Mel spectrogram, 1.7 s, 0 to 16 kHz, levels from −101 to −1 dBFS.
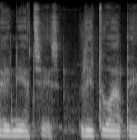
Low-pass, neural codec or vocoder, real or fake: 14.4 kHz; codec, 44.1 kHz, 7.8 kbps, Pupu-Codec; fake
